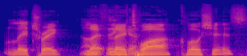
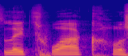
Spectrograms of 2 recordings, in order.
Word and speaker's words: Les Trois Cloches: How do you say it? – Think of Ménage à Trois. – Les Trois Cloches. – Les Trois Cloches.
